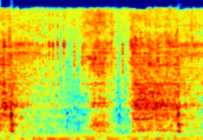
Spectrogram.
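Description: A rotary telephone dial whirs and clicks.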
